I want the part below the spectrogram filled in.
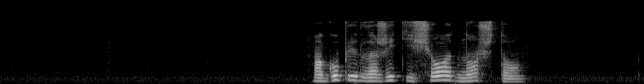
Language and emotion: Russian, neutral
